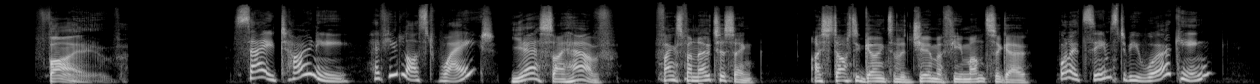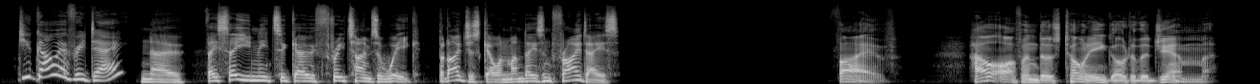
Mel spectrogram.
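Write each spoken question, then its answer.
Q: How often does Tony go to the gym?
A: Twice a week (Mondays and Fridays)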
